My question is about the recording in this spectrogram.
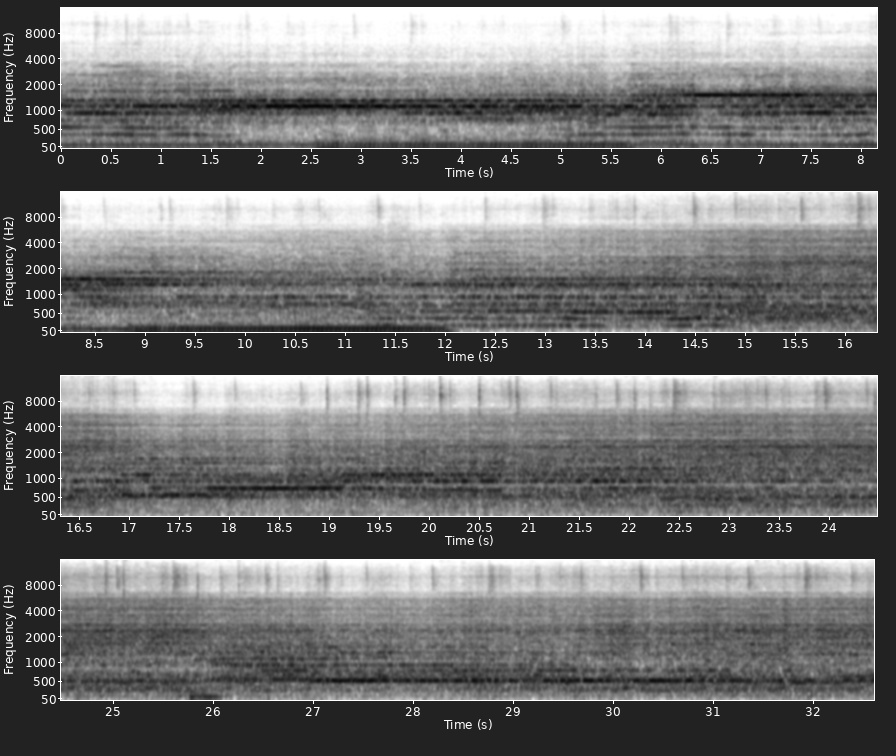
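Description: A live metalcore band playing loud through the venue's PA, heard from the crowd. Long ringing chords are held over deep bass notes that change every three seconds or so. The bass drops away about twelve seconds in while the ringing tones carry on.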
